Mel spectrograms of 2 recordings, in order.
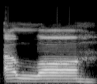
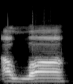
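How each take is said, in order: First: The word has both the long vowel and final h. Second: The final h is dropped; the long vowel stays. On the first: "they'd say Allah" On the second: "omit the ha and say Allah"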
